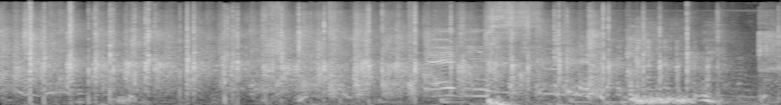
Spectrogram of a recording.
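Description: Clapping from an audience after a speech at a school event, sharp uneven claps mixed with crowd noise and overlapping voices, fairly loud and continuous.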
